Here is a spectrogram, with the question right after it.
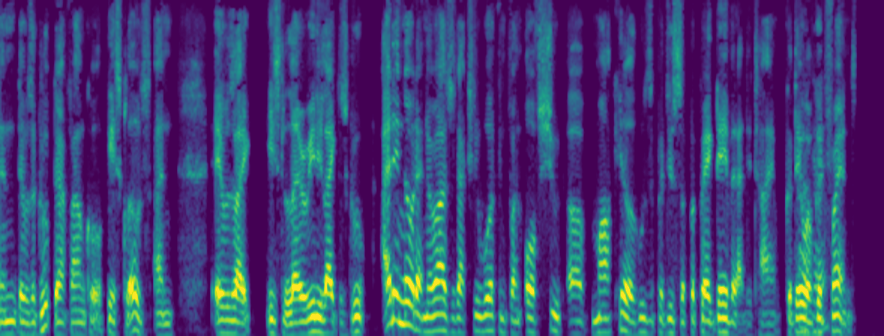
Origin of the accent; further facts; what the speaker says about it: Trinidad & Tobago; I come from Trinidad.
